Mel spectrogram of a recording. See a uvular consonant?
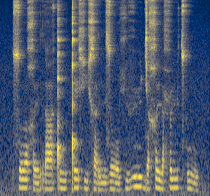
yes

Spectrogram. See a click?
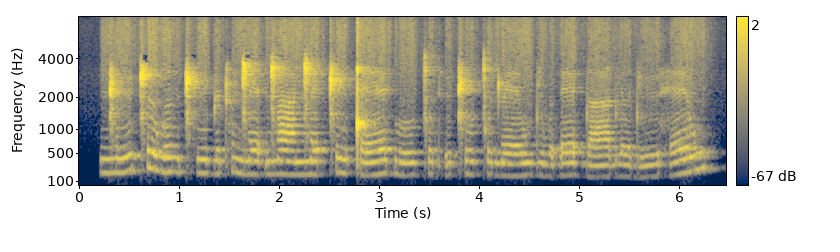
yes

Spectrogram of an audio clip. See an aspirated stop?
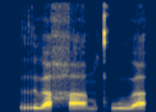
yes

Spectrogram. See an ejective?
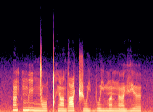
no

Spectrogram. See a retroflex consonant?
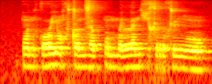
no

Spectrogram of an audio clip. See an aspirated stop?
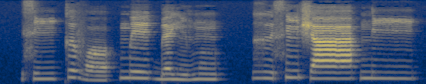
no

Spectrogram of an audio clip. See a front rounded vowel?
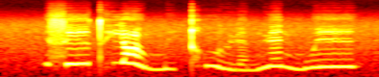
no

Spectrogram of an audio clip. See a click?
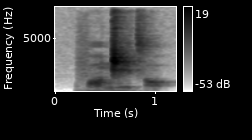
yes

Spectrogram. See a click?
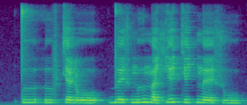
no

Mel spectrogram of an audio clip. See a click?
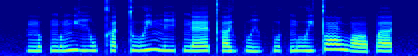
no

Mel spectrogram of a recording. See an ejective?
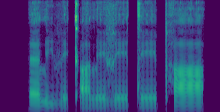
yes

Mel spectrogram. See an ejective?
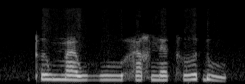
yes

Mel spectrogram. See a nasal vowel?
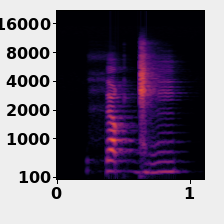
yes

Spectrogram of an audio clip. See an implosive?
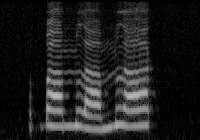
yes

